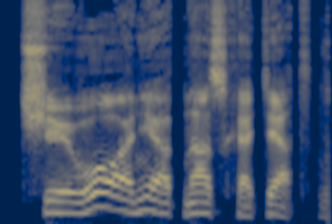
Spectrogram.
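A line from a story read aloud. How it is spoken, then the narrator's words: Sighing. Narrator (Russian): вздохнула Вера Левенхаупт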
